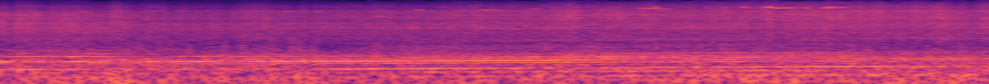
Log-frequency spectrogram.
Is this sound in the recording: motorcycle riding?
yes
